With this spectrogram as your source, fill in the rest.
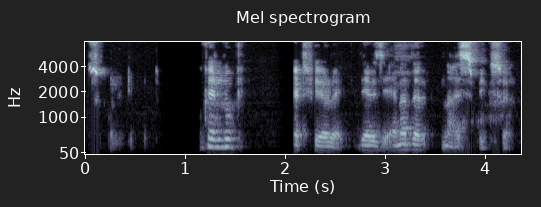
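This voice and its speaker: A man's voice: mid-range voice, big pitch swings, slow pace, roomy sound. A male English teacher giving a classroom grammar lesson, switching between two languages and often asking questions that he then answers himself.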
